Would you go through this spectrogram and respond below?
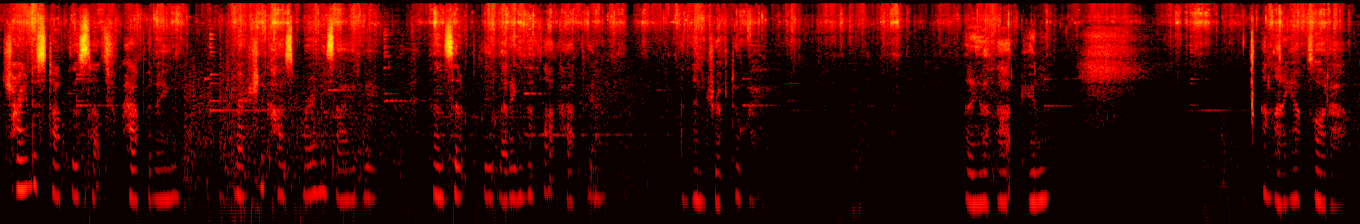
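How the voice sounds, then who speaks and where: A woman live streamer speaking in a soft, soothing, unhurried ASMR style, often slipping into a whisper, with a slightly strained throat, close to the microphone. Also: mid-range voice, fairly even intonation, noisy background. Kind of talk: soft ASMR, guided relaxation and chat.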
